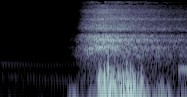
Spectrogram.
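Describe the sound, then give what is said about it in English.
A single deep breath taken during a guided relaxation exercise: a long, breathy rush of air that swells and then eases off, heard alone with no talk. “Take a few more deep breaths here.”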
